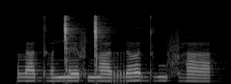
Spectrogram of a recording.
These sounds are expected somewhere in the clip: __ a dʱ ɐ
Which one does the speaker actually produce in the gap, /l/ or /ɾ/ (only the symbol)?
l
